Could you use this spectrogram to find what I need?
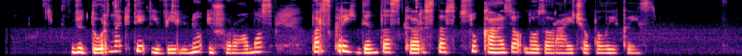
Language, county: Lithuanian, Panevėžys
